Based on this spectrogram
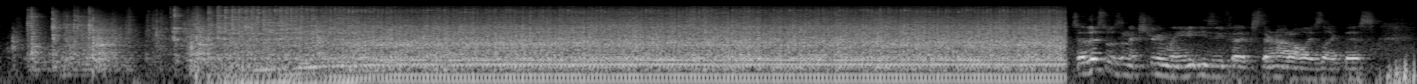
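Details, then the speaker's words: Lawn-Boy mower that wouldn't start this season, running with the air filter off: fires and settles into a steady, even drone with no surging or misfire, then cuts off; normal running. "so so far it's running pretty good now this is all just in a couple minutes"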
